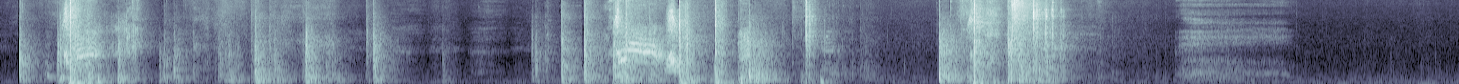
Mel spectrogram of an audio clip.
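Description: Film fight sound effects: blows, throws and bodies hitting a wooden floor, in three bursts of thuds and slams, about a second in, around six seconds in and just before ten seconds, with shouts mixed into the first two.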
